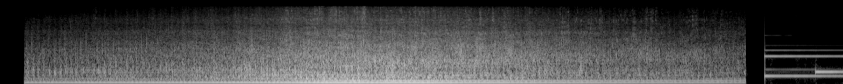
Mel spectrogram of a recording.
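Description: Helicopter sound effect: a steady rotor chop and engine hum passing by, growing louder to about the middle and then fading, cut off suddenly near the end.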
